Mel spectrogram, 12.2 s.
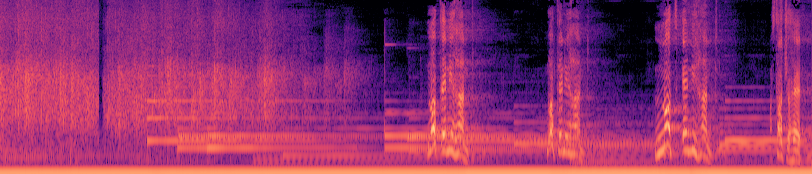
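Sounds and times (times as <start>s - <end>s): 
audience clapping hands: 0.0s - 5.8s
sustained organ-like chords: 1.6s - 12.1s
speech: 6.5s - 7.2s, 8.2s - 8.9s, 9.8s - 11.0s, 11.6s - 12.1s.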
